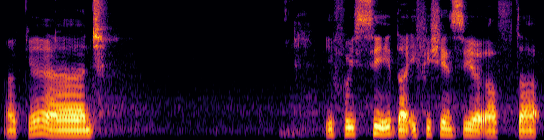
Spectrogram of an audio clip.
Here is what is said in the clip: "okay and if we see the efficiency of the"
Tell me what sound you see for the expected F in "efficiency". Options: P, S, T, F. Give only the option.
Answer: F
